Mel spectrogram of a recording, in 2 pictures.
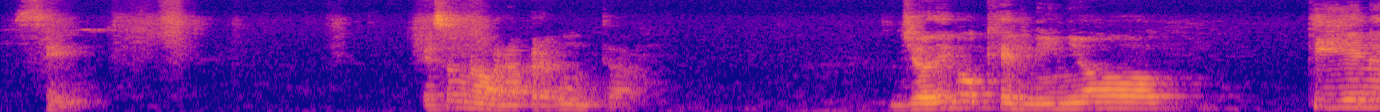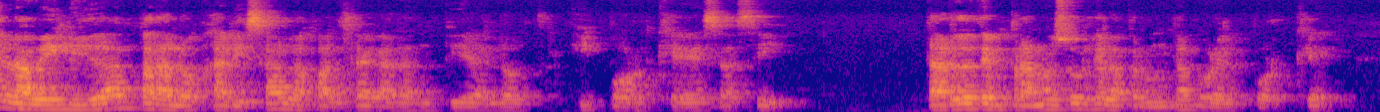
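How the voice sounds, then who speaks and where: Explaining psychoanalysis, a male lecturer teaches in an emphatic, didactic way, frequently asking "cierto?" to check in. His mid-range, slightly mellow voice has lively intonation, a normal speed, and frequent pauses. Recorded in an echoey room, he sounds a bit far from the mic.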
